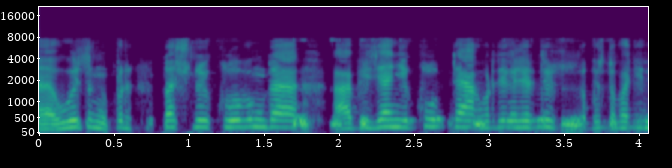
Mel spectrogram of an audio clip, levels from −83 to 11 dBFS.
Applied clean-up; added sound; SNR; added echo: neural mask model Resemble Enhance denoiser.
